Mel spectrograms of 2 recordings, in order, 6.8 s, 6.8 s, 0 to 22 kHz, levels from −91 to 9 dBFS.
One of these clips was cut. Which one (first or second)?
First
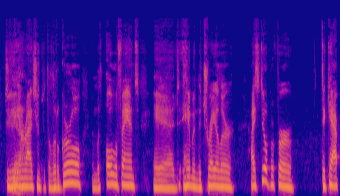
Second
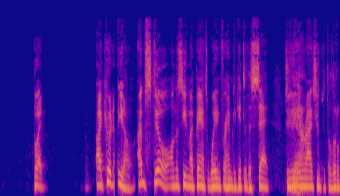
second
